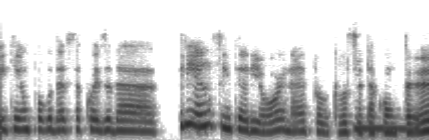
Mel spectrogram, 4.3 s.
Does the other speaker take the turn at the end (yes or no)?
no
